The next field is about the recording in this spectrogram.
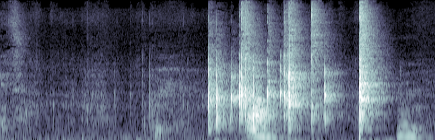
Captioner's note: can crunches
